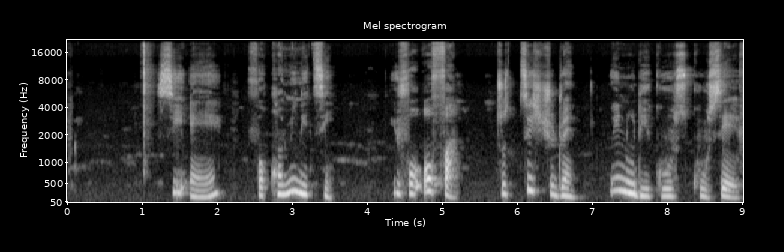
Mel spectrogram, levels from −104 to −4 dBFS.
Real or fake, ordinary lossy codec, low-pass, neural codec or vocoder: real; none; none; none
